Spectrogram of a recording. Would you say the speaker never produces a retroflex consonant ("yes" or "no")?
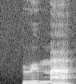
no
